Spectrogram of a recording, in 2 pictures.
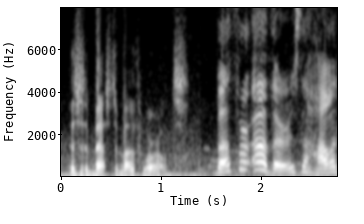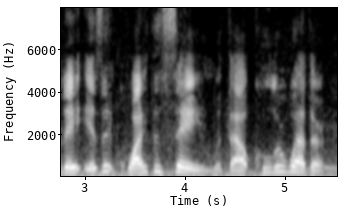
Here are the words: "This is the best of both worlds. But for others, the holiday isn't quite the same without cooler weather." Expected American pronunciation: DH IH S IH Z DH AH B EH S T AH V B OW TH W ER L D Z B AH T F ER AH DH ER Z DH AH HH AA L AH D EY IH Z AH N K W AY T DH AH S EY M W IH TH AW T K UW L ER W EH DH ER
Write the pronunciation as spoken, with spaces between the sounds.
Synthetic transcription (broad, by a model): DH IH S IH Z DH AH B EH S T AH V B OW TH W ER L D Z B AH T F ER AH DH ER Z DH AH HH AA L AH D EY IH Z AH N K W AY T DH AH S EY M W IH TH AW T K UW L ER W EH DH ER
